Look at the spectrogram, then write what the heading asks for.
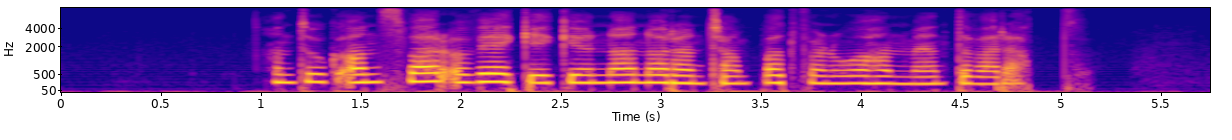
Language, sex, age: Norwegian, female, 20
